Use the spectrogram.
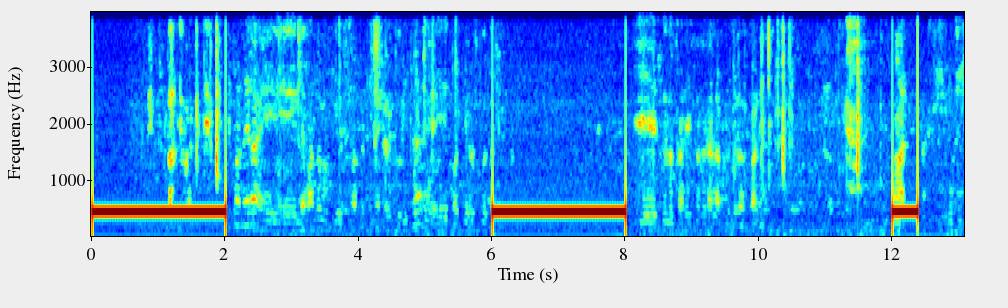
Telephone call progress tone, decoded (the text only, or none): ringback tone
